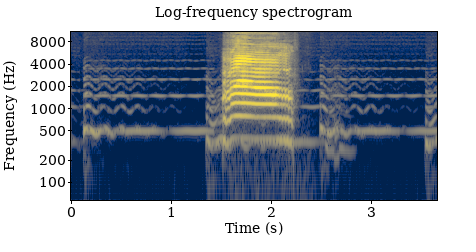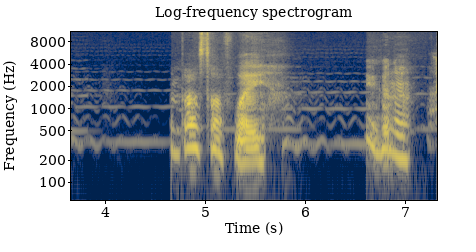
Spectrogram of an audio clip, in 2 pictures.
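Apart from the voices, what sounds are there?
cat meowing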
